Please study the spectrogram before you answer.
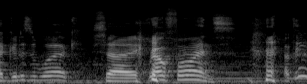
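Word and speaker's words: Ralph Fiennes: does it work so rail fines i think it's pretty cool yeah i believe so i think they say rafe fine so i've heard that ray fines sorry mate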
